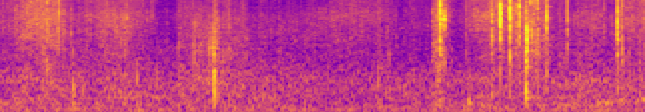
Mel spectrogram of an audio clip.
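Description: Footsteps walking downhill outdoors: a few soft, irregular steps at low level, separated by quiet pauses, with no voices.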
